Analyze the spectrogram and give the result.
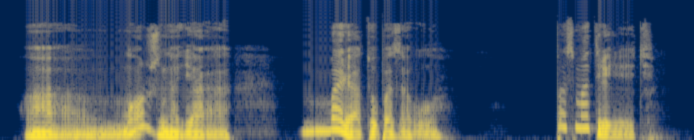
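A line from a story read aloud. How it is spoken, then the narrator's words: Muttered. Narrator (Russian): пробормотал он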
